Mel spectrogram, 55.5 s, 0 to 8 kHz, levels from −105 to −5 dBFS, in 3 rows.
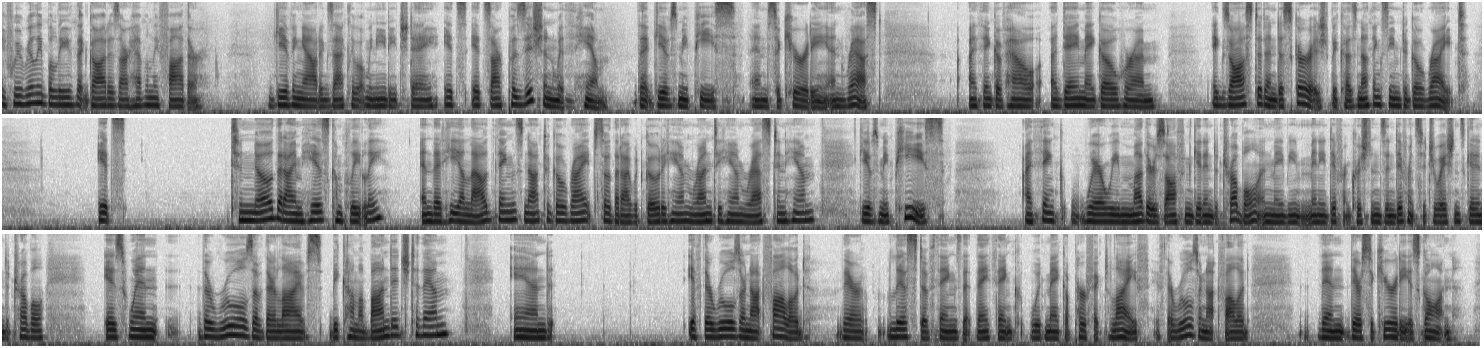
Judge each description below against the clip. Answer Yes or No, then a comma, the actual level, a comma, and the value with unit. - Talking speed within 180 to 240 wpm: No, average, 155 wpm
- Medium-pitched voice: Yes, medium, 150 Hz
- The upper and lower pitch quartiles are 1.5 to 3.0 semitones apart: Yes, narrow, 2.5 semitones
